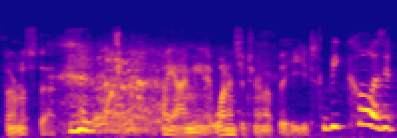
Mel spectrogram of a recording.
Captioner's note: chuckles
